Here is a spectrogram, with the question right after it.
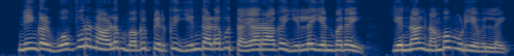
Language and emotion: Tamil, angry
